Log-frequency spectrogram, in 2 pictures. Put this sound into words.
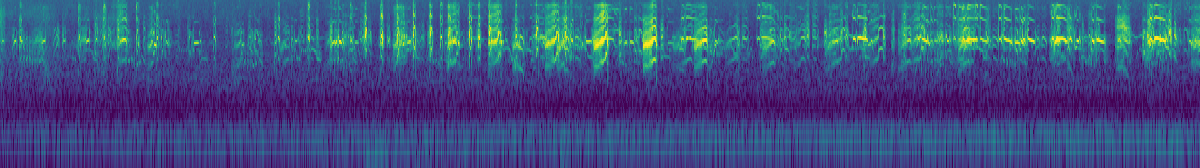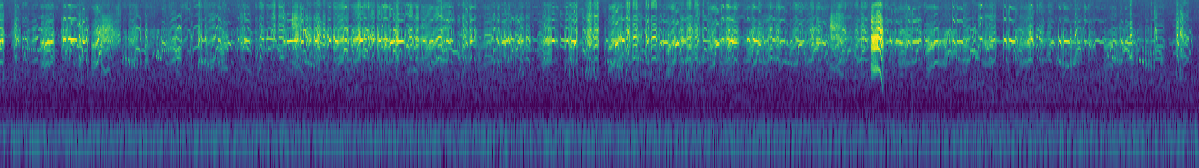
Soundscapes > Nature
A Migratory Bird nesting site on the beach at Perdido Pass on the Alabama Gulf Coast. Nearby boat traffic, car traffic, waves and wind.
